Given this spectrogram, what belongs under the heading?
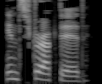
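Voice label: "instructed", British English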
